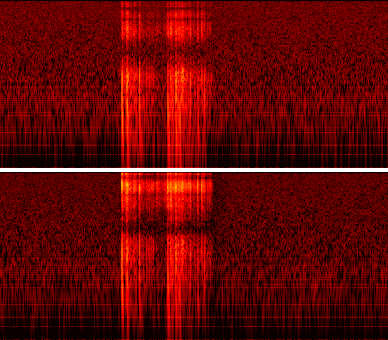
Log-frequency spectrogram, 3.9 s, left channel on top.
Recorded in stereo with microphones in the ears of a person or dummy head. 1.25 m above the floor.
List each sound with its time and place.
1.2 s a dropped coin: 60° right (ahead or behind)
